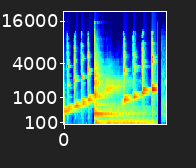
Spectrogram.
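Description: Short cartoonish music sting: a quick run of short plucked notes climbing step by step in pitch over a held low note, cutting off suddenly near the end.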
